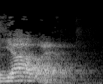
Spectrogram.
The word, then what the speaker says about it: Yahweh: Yahweh.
